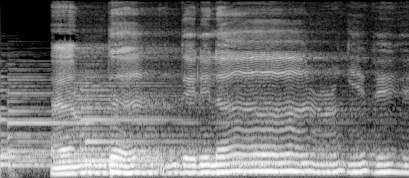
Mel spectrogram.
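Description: Instrumental break in a Turkish ballad's backing music. After a short lull, a held lead melody with a wavering vibrato comes in about half a second in, over a low sustained bass note, with no singing.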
